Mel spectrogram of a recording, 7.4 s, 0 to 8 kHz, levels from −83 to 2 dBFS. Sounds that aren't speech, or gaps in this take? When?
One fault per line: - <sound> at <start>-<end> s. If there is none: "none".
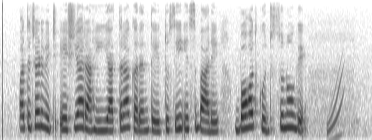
- chirp at 6.5-6.9 s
